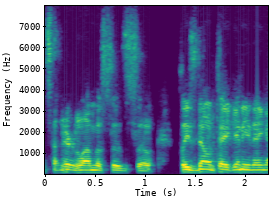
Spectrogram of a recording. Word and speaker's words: Lummis: You pronounce it Lummis, not Loomis. Lummis like hummus. So check that out.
